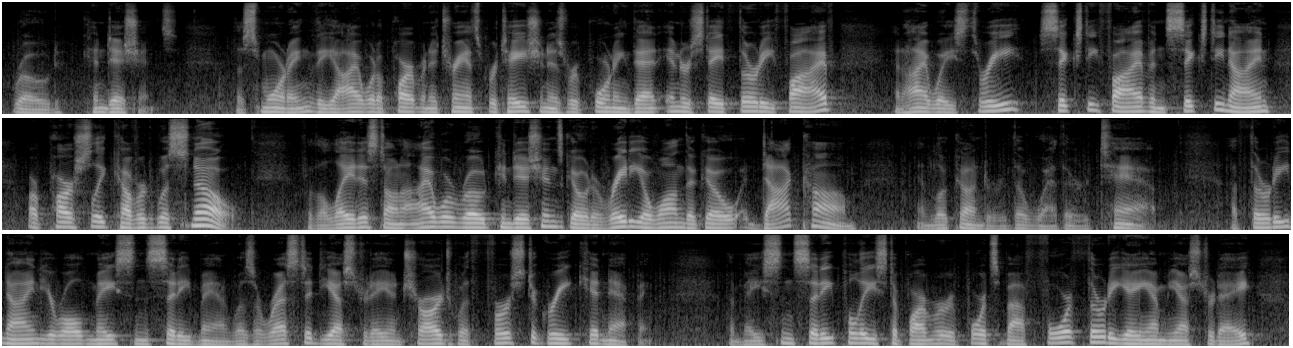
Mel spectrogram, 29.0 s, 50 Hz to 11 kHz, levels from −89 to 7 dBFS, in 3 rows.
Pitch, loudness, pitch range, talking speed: 120 Hz, -25 LUFS, 105-135 Hz, 140 wpm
